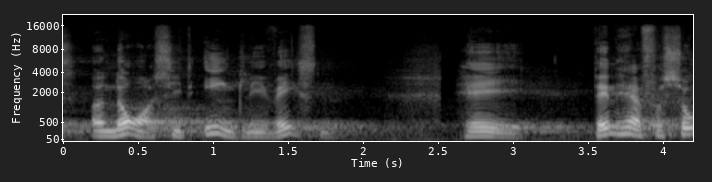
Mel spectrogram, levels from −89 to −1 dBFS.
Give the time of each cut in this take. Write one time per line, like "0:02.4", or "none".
0:02.5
